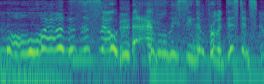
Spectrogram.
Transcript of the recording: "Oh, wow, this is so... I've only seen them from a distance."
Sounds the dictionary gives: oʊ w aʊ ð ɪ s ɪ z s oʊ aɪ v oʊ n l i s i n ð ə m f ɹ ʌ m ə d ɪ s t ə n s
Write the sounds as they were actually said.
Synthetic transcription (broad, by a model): oʊ w aʊ ð ɪ s ɪ z s oʊ aɪ v oʊ n l i s i n ð ə m f ɹ ʌ m ə d ɪ s t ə n s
